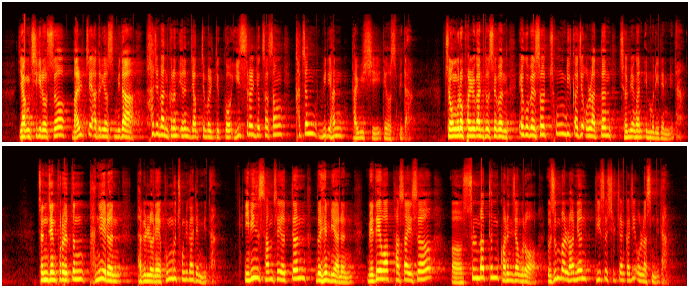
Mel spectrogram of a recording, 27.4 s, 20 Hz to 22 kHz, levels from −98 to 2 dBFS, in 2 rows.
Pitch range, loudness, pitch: 180-230 Hz, -26 LUFS, 200 Hz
